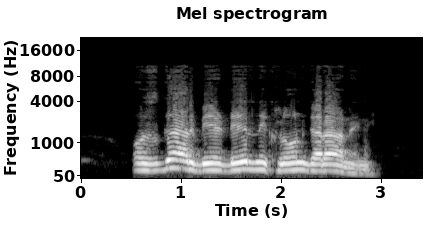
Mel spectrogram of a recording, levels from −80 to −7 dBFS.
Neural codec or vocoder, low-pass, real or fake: none; 10.8 kHz; real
